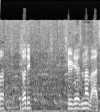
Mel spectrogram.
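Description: Speech: a person talking, with a short pause about a second in.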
